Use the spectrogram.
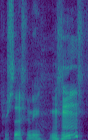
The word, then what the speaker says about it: Persephone: Like, step on me rhymes with Persephone.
